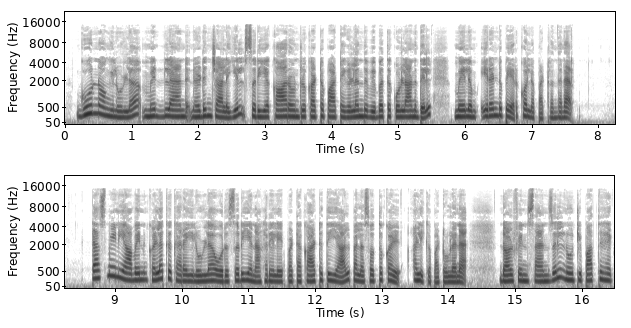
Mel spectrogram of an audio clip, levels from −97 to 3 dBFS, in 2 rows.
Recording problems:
none

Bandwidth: 14.5 kHz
